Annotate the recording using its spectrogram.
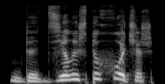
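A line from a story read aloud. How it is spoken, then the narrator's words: Snapped. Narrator (Russian): огрызнулся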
